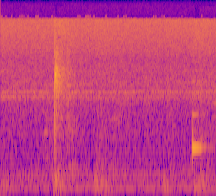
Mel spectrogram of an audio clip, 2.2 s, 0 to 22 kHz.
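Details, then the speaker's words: Samsung Galaxy S4 (T-Mobile) after water damage repair, 45% battery: a soft tap then a short two-note chime in a quiet room as the charger is plugged in; phone accepting charge normally. "there you go you hear that unplug so it's definitely charging so it's accepting the charge and everything connected to Wi-Fi fully working"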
